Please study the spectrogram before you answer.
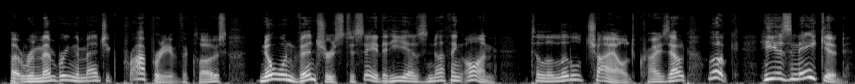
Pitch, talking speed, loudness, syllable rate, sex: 165 Hz, 195 wpm, -19 LUFS, 5.5 syllables/s, male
